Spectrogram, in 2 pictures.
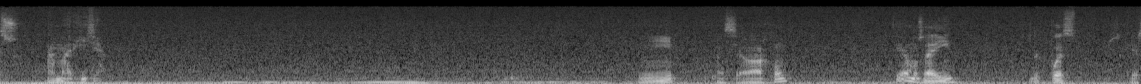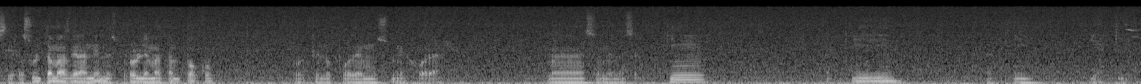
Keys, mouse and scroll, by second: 4.7 click, 6.5 click, 9.0 click, 15.8 click, 18.1 click, 19.7 click, 21.2 click, 22.1 click.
